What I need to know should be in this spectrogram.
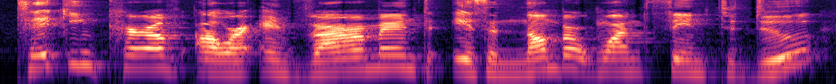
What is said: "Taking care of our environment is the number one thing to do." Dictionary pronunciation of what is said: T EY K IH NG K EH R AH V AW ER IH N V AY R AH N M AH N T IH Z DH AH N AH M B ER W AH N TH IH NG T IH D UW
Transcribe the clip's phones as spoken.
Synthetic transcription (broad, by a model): T EY K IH NG K EH R AH V AW ER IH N V AY R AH N M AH N T IH Z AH N AH M B ER W AH N TH IH NG T IH D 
